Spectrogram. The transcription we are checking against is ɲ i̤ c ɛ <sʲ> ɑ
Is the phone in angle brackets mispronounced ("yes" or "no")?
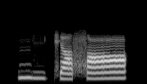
yes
